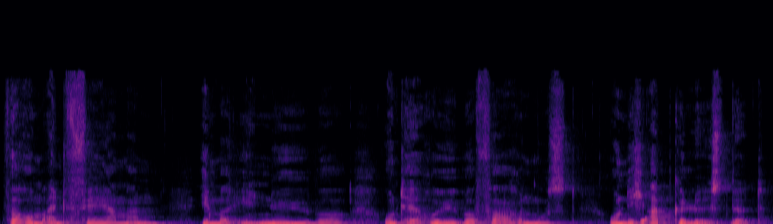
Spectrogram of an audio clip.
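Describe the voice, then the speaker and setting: A man voicing an earnest young man in a storybook reading, speaking in a measured way. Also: medium pitch, lively intonation, mellow, close to an everyday voice.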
